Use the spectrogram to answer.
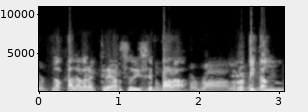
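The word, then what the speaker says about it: ברא: La palabra crear se dice bara. Repitan bara. Es una palabra contundente, llena de energía, de crear cosas. En un principio, Elohim bara los cielos y la tierra.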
